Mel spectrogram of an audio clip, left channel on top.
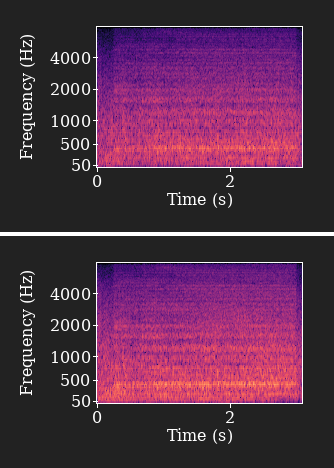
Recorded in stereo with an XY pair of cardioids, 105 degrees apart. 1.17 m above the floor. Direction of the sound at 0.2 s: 45° right.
